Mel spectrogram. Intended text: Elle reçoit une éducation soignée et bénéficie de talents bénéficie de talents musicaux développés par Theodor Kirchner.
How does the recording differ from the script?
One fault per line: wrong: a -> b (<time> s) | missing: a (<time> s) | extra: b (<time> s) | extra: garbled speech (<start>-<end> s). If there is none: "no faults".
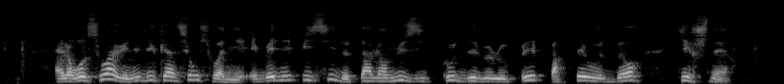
missing: bénéficie de talents (3.9 s)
